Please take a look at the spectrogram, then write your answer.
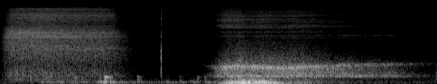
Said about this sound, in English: Let's have a breath and have have a uh, have a prayer.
